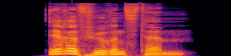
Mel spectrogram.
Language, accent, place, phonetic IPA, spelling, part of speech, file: German, Germany, Berlin, [ˈɪʁəˌfyːʁənt͡stəm], irreführendstem, adjective, De-irreführendstem.ogg
- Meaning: strong dative masculine/neuter singular superlative degree of irreführend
